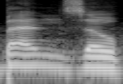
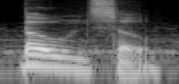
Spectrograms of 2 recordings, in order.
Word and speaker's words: Bonzo: "I'm supposed to give it to Bonzo Madrid?" Now another boy joined the conversation, a smaller boy, but still larger than Ender. Not Benzo Pisshead, Bonzo.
